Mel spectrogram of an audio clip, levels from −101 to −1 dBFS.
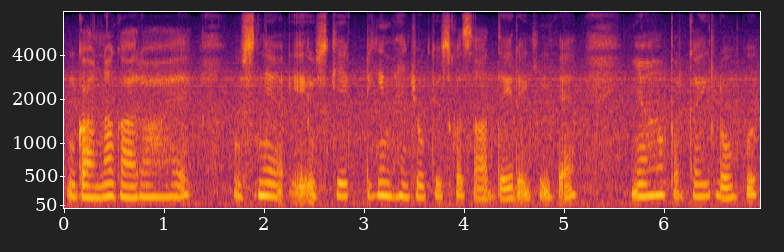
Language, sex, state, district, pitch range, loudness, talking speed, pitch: Hindi, female, Haryana, Jhajjar, 180-195 Hz, -22 LUFS, 170 wpm, 190 Hz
